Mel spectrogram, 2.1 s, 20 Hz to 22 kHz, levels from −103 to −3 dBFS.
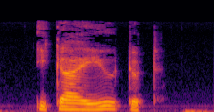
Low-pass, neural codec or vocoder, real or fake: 9.9 kHz; none; real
